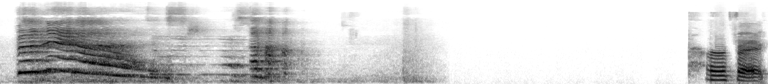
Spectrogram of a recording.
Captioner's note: chuckles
